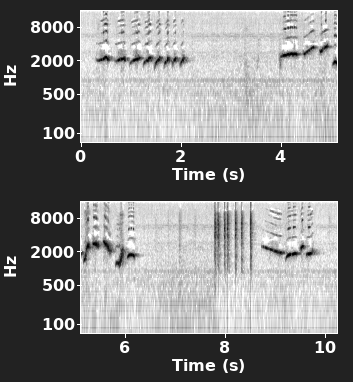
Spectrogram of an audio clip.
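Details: Female white-rumped shama song: a rapid run of repeated whistled notes, then looping slurred whistles, a burst of harsh rattling notes, and a final quick trill of falling whistles, over a faint steady hum.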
